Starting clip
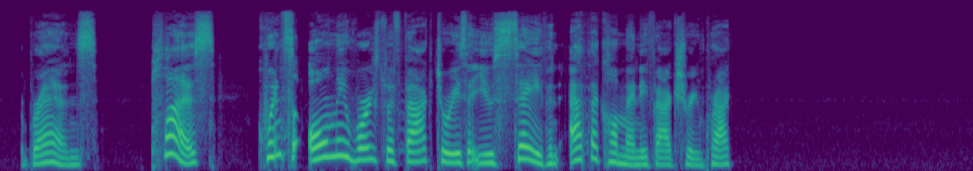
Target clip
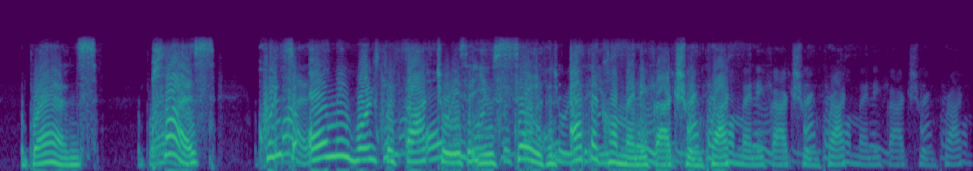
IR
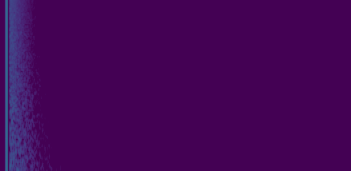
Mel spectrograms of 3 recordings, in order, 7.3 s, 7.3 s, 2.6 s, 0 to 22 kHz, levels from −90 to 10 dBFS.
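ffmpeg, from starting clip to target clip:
-filter_complex "[0:a]lowpass=f=2400:p=1,asplit=2[s0][s1];[s1]acompressor=threshold=0.0224:ratio=6,volume=1.41[s2];[s0][s2]amix=inputs=2:normalize=0,aecho=1:1:875|1750|2625:0.251|0.0703|0.0197,asoftclip=type=tanh:threshold=0.119" -ar 16000 -c:a aac -b:a 64k

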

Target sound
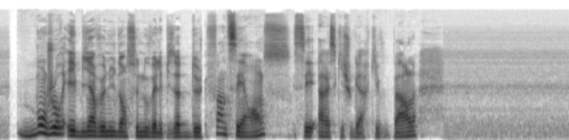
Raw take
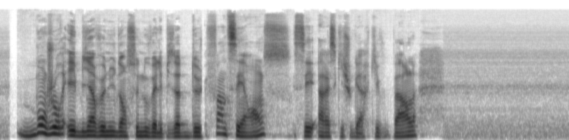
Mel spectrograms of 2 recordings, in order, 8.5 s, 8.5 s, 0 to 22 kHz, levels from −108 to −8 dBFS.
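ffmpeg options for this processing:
-af "lowshelf=f=98:g=-7.5"

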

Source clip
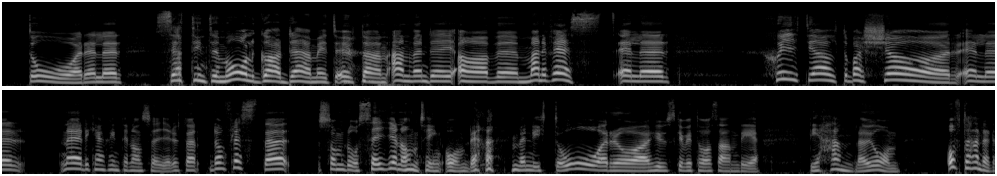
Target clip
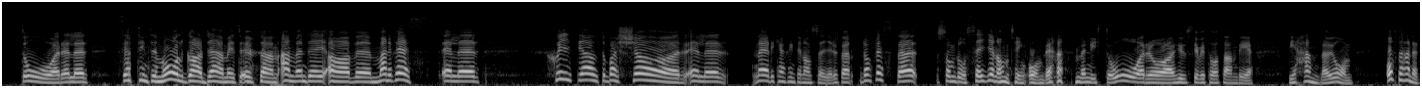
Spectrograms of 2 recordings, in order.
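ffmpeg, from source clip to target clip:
-filter_complex "[0:a]atempo=1.4,aemphasis=mode=reproduction:type=riaa,asplit=2[s0][s1];[s1]highpass=f=720:p=1,volume=3.55,asoftclip=type=tanh:threshold=0.299[s2];[s0][s2]amix=inputs=2:normalize=0,lowpass=f=2300:p=1,volume=0.501"

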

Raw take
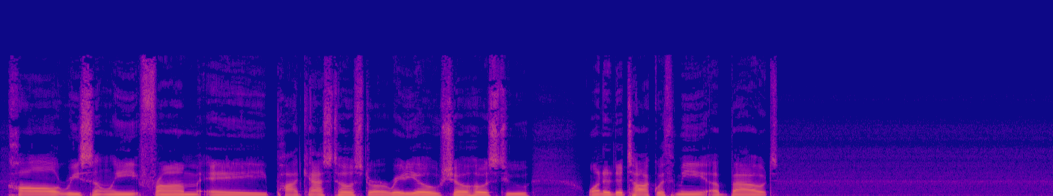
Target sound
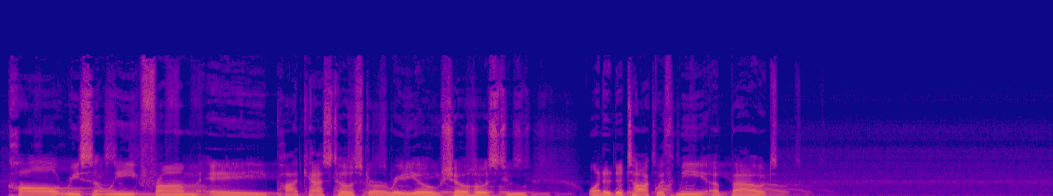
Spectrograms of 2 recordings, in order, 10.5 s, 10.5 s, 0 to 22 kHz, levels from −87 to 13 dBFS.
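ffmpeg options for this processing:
-af "aecho=1:1:241|482|723:0.168|0.0504|0.0151,volume=1.41"

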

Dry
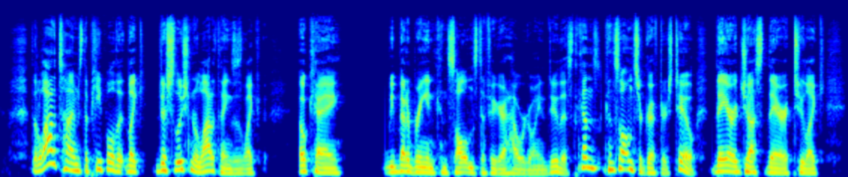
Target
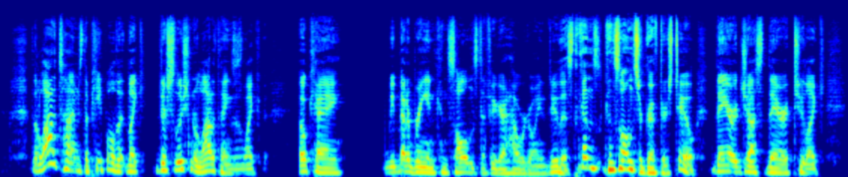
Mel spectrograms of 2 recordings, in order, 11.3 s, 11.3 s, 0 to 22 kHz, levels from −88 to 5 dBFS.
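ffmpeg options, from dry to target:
-filter_complex "[0:a]asettb=1/sr,asplit=3[s0][s1][s2];[s0]atrim=end=7.434[s3];[s1]atrim=start=7.43:end=9.02,asetpts=PTS-STARTPTS,afade=t=in:d=0.004:c=qsin,afade=t=out:st=1.586:d=0.004:c=qsin,bass=f=250:g=7,treble=f=4000:g=14[s4];[s2]atrim=start=9.016[s5];[s3][s4]acrossfade=d=0.004:c1=hsin:c2=qsin[s6];[s6][s5]acrossfade=d=0.004:c1=qsin:c2=hsin,asplit=2[s7][s8];[s8]adelay=4.5,afreqshift=0.66[s9];[s7][s9]amix=inputs=2:normalize=1"

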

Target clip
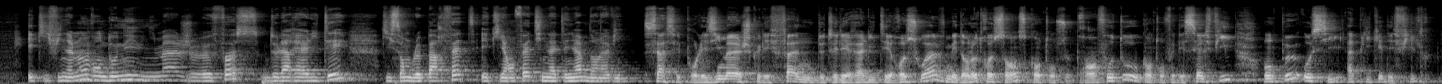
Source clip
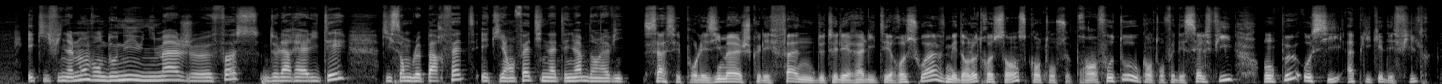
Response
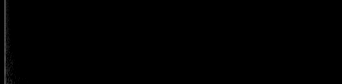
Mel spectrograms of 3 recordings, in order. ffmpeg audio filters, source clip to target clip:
-filter_complex "[0:a]asettb=1/sr,asplit=3[s0][s1][s2];[s0]atrim=end=1.334[s3];[s1]atrim=start=1.33:end=2.03,asetpts=PTS-STARTPTS,afade=t=in:d=0.004:c=qsin,afade=t=out:st=0.696:d=0.004:c=qsin,acompressor=threshold=0.0891:ratio=10[s4];[s2]atrim=start=2.026[s5];[s3][s4]acrossfade=d=0.004:c1=hsin:c2=qsin[s6];[s6][s5]acrossfade=d=0.004:c1=qsin:c2=hsin[s7];[1:a]atrim=start_sample=2205,asetrate=29988,aresample=44100[s8];[s7][s8]afir=irnorm=-1:irlink=0,volume=1.26"

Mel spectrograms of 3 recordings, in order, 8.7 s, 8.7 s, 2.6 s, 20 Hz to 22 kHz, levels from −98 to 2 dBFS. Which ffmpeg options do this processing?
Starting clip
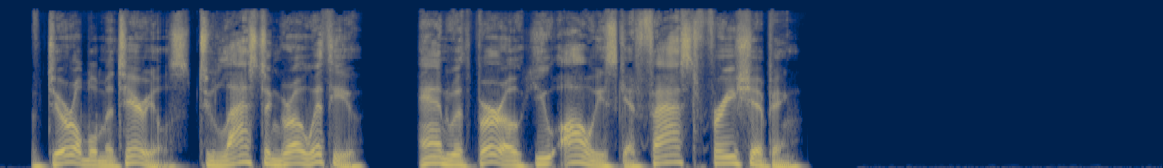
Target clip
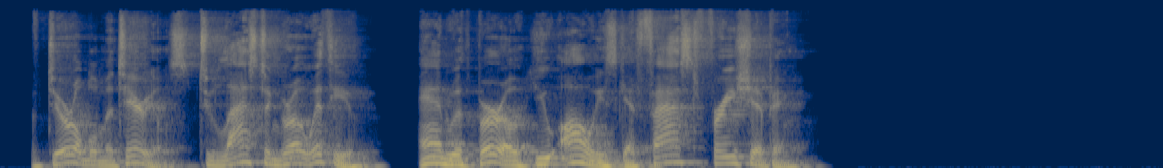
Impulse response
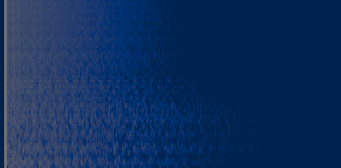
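-filter_complex "[0:a]asettb=1/sr,asplit=3[s0][s1][s2];[s0]atrim=end=2.534[s3];[s1]atrim=start=2.53:end=4.79,asetpts=PTS-STARTPTS,afade=t=in:d=0.004:c=qsin,afade=t=out:st=2.256:d=0.004:c=qsin,tiltshelf=f=1200:g=5[s4];[s2]atrim=start=4.786[s5];[s3][s4]acrossfade=d=0.004:c1=hsin:c2=qsin[s6];[s6][s5]acrossfade=d=0.004:c1=qsin:c2=hsin[s7];[1:a]atrim=start_sample=2205,afade=t=out:st=0.24:d=0.01,atrim=end_sample=11025[s8];[s7][s8]afir=irnorm=-1:irlink=0,volume=0.398"

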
